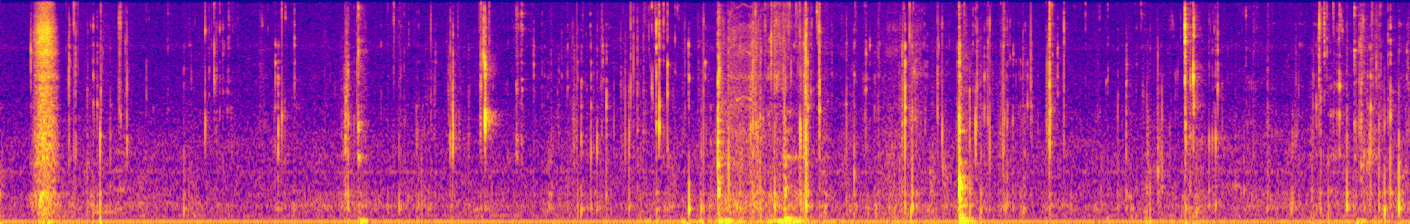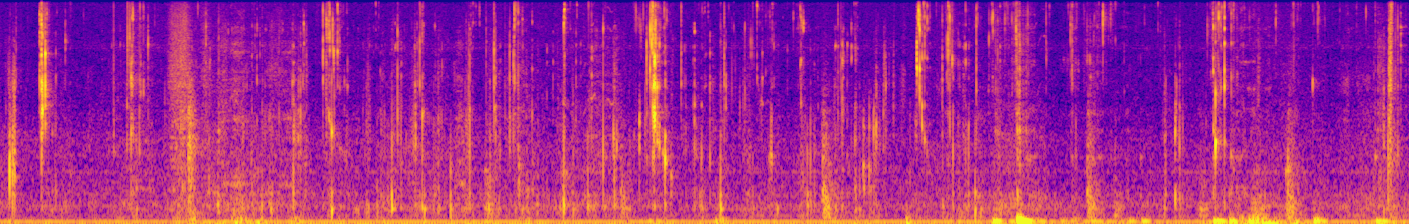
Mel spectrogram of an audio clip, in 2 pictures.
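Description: Close-miked chewing and wet mouth sounds of someone eating soft food (cabbage rolls and mashed potato), with scattered sharp clicks of a metal fork against a plate. A steady low hum runs underneath.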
